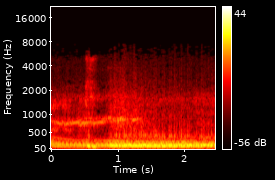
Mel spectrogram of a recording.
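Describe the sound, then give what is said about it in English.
A sedan's engine rumbles loudly while a high tire squeal slides across the first second as the driver slams on the brakes on a bumpy stretch of road in Bavaria, then the rumble carries on steadily as the car brakes to a stop. “I slam on the brakes”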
